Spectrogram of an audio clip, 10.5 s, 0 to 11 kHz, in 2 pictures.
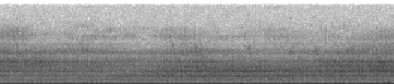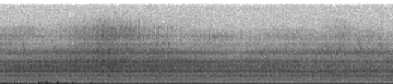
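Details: Oliver 1550 tractor, about 54 hp, pulling a JD BW disk 6–8 inches deep after fuel-system contamination cleared: steady low diesel drone pulling hard, a few implement clanks midway, no stumbling; running healthy under load.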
